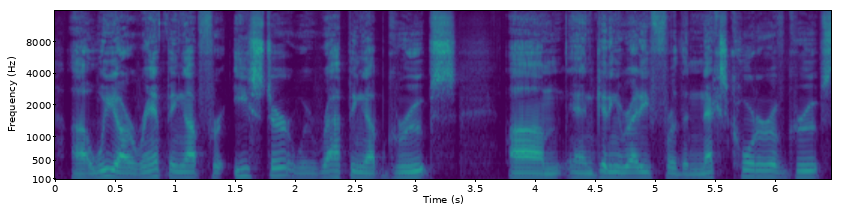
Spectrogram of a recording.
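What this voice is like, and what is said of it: Congested, strained voice. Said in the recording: “You can tell my voice is still on edge a little bit ... you can tell I'm a little congested”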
